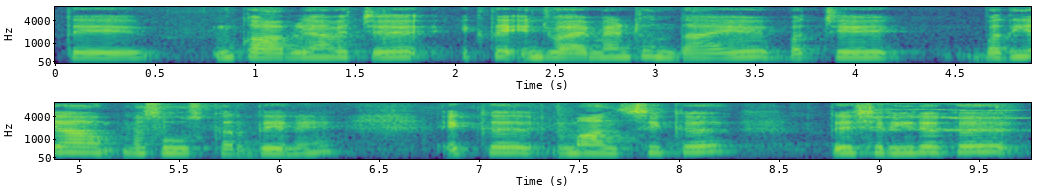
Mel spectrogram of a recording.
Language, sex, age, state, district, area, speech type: Punjabi, female, 45-60, Punjab, Jalandhar, urban, spontaneous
